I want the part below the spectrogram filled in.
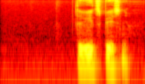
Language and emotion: Russian, neutral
